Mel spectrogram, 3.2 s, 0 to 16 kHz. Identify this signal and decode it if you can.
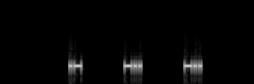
Morse code, heard as a keyed tone, about 40 wpm, spaced as for 14 wpm, 690 Hz. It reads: ADD
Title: 6x Character Spacing - Top 300 Words - 40wpm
